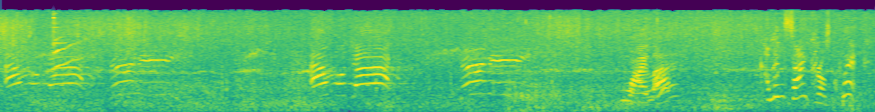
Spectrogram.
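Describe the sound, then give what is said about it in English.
Steady hissing rain and a rumbling thunderstorm fill the background, while voices and high, chirping vocal sounds come and go on top of the downpour throughout. The storm is in an animated scene where the pony characters Rarity and Applejack must find shelter together. “But then the storm gets too big for them to ignore, and so they really need to find shelter together.”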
